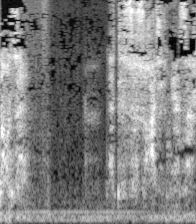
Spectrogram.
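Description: A woman whispering: two short breathy phrases, one at the start and one about a second and a half in.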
